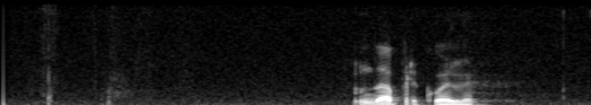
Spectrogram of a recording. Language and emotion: Russian, neutral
